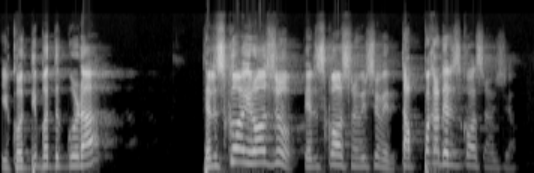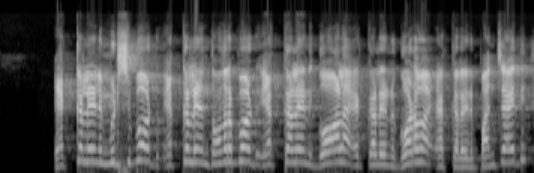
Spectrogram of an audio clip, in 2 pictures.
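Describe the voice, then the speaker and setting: Preacher guy, high and sharp, keeps hammering questions, sermon. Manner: emphatic, repetitive questioning, rising to shouts; acts out characters in a story with changed voices.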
